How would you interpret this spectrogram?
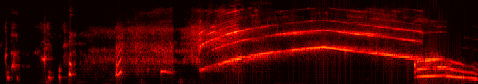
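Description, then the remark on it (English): A voice imitates a Canadian police car siren, giving one long, loud wail that climbs and slowly falls before dropping low at the end, preceded by a few short vocal bursts. “The police car goes like.”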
